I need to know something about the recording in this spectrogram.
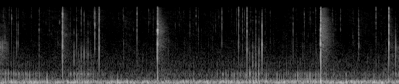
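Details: Cream-coloured kitten and its mother cat purring together while asleep in front of a warm fireplace at night; a steady low rumbling purr runs throughout, with sharp crackles and pops from the burning fire scattered over it.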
